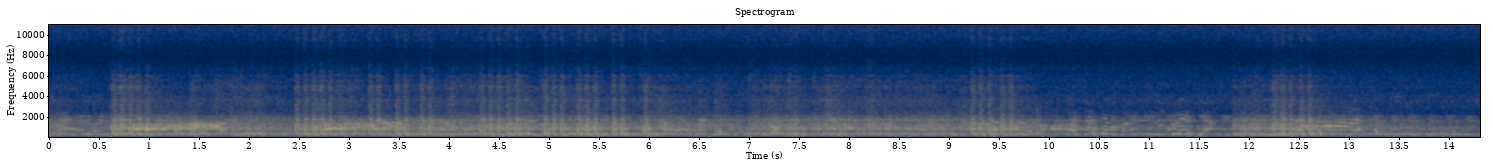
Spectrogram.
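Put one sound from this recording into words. Game gunfire bursts through a loudspeaker in a room.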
